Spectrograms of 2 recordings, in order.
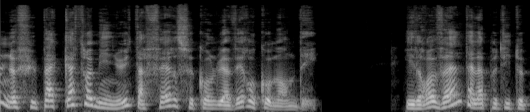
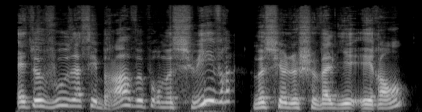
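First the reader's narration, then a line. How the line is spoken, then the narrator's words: Young woman asking, laughing. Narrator (French): demanda la jeune fille en riant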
